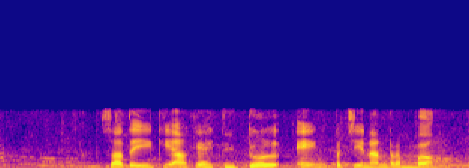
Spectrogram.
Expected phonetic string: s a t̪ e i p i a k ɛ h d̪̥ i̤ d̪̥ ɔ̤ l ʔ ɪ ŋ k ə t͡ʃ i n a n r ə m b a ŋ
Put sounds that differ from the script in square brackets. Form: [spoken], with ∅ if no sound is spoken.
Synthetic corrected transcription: s a t̪ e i [k] i a k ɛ h d̪̥ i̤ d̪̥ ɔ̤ l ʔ ɪ ŋ [p] ə t͡ʃ i n a n r ə m b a ŋ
